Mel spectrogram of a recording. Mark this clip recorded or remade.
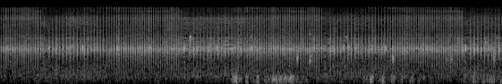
remade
